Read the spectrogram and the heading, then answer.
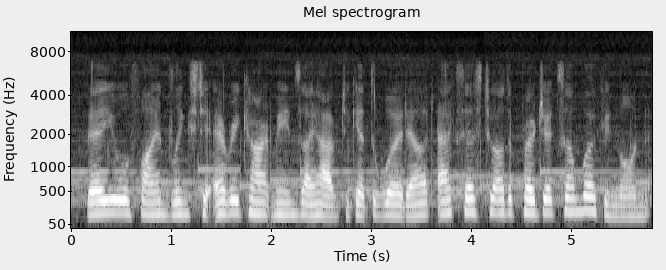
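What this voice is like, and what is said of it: Semi-Australian accent. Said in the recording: “the melodious sound of my voice ... rendered in a semi-Australian accent”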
